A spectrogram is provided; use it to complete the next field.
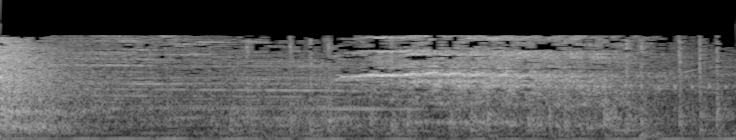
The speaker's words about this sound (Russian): Конь, как огонь, взвился под ним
